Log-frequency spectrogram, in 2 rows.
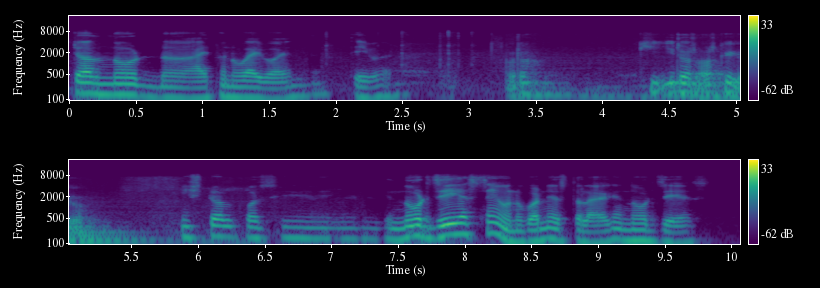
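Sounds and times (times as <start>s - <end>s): man's voice: 0.0s - 2.6s, 3.3s - 9.8s.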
